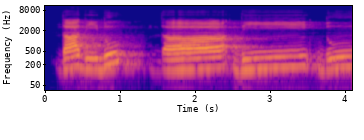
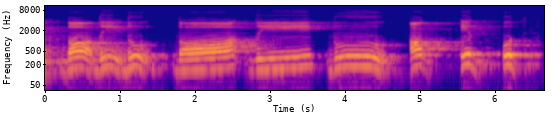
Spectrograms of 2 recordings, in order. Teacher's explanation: दाल को बारीक पढ़ते हैं और दौद को मोटा पढ़ते हैं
